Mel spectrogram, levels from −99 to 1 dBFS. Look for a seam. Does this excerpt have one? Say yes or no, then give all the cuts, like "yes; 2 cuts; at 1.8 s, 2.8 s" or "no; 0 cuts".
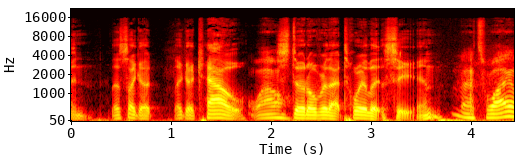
no; 0 cuts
